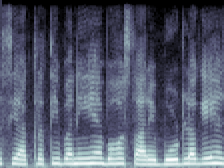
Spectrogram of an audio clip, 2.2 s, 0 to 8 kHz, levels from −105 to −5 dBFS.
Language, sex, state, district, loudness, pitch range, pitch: Hindi, female, Uttar Pradesh, Hamirpur, -12 LUFS, 220-240 Hz, 235 Hz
